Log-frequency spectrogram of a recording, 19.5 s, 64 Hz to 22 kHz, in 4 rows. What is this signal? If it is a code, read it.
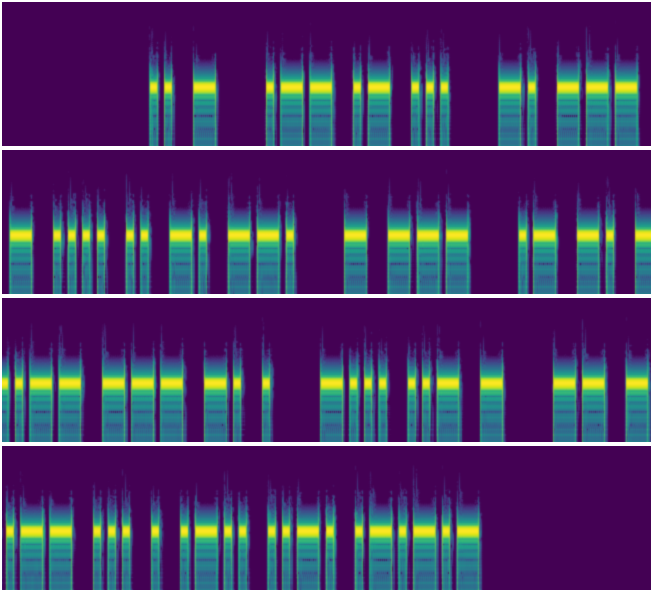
Morse code, heard as a keyed tone, about 22 wpm, 700 Hz. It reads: IT WAS NOTHING TO ANYONE BUT MYSELF.
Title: Sentences from Top 1300 Words 22wpm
